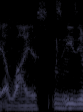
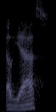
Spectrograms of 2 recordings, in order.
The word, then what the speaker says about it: Elias: is it Elias I just I just say Elias people can understand it I think they're like proper way to say L yes like almost like elo is like that's just how it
